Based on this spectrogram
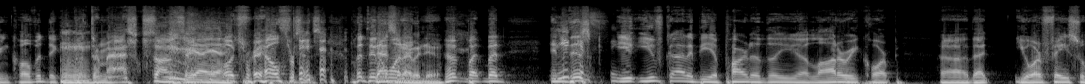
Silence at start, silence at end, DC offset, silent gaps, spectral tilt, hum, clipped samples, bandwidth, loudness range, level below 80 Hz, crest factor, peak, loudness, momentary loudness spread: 0 s; 0 s; under 0.1%; none; -4.5 dB/octave; none; under 0.1%; 16.5 kHz; 4 LU; -32 dBFS; 12 dB; -8 dBFS; -19 LUFS; 7 LU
